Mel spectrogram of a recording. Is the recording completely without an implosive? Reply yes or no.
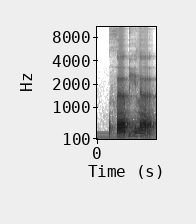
no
